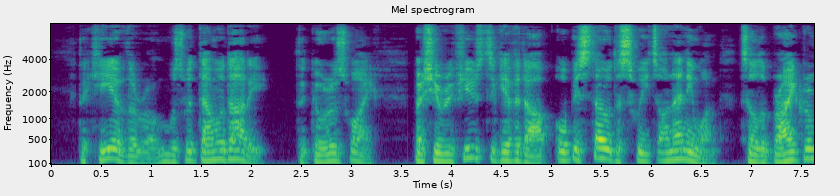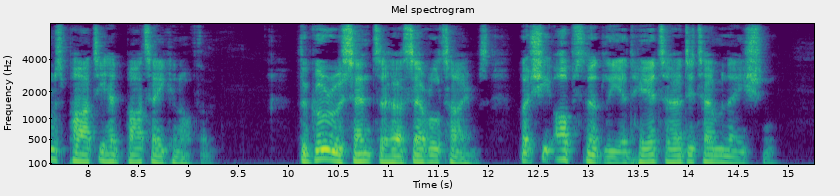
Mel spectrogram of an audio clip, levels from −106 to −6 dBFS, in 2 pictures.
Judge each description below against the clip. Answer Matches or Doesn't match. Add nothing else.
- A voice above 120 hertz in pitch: Doesn't match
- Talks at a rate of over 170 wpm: Matches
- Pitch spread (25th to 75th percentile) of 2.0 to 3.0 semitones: Doesn't match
